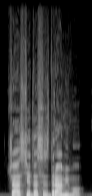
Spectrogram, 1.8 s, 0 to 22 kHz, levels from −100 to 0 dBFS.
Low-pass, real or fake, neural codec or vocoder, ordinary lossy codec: none; real; none; none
